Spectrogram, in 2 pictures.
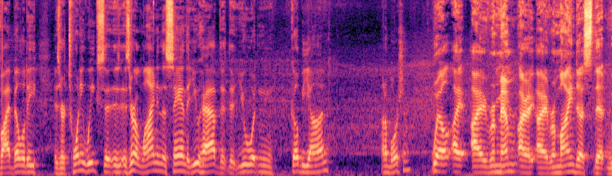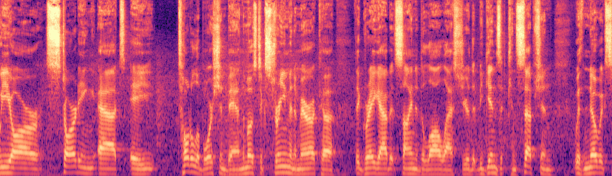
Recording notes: This is also the first Y’all-itics we’ve ever recorded in an airport bar.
